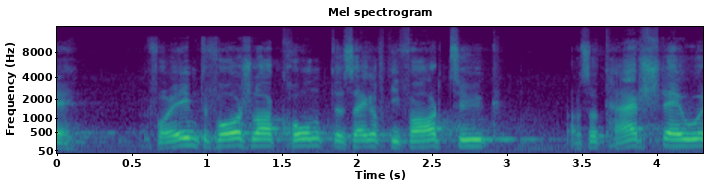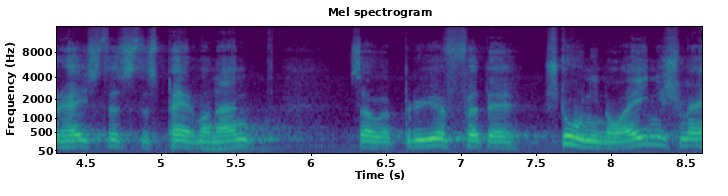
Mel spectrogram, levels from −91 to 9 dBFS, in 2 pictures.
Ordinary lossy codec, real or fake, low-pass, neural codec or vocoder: Opus, 24 kbps; real; 14.4 kHz; none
